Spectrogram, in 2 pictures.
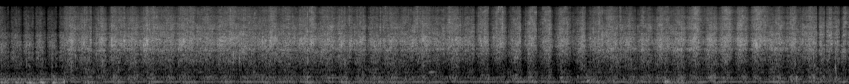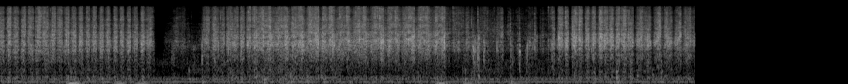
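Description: A wire dish scourer is scrubbed rapidly back and forth over an embossed copper sheet coated in dried black spray paint, rubbing the paint off the raised parts. The scratchy rubbing breaks off briefly about ten seconds in and eases for a moment around thirteen seconds. It stops suddenly just before the end.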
